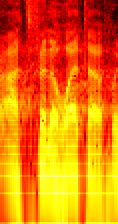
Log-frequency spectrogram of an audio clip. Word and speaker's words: Azpilicueta: I like Cesar Azpilicueta when you pronounce it properly like that, but nobody else does that, so he couldn't qualify.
